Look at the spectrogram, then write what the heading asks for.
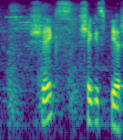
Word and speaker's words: Shakespeare: শেক্সপিয়ার তো তুমি এটা পড় তো উইলিয়াম শেক্সপিয়ার তো শেক্সপিয়ার থেকে শেক্সপিয়ার বললে আরো ভালো হেক্সপিয়ার এখানে ছোট করে একটা রস শেখ স্পিয়ার শেখে আমি এতদিন ধরে জানতাম যে শেক্স তারপর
